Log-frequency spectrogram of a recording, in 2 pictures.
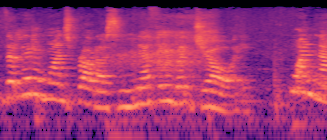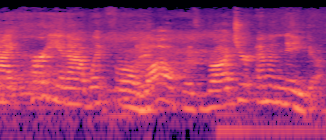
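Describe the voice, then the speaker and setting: An older woman, a grandmother, reads a children's story aloud expressively and deliberately, with doting asides to the children. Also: fairly high pitch, animated, background noise. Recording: echoey room, distant mic, music underneath.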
